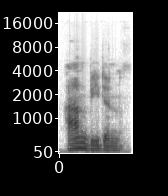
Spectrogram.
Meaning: 1. to offer 2. to offer oneself, to volunteer, (in sexual contexts) to solicit
- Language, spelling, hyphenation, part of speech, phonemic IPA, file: Dutch, aanbieden, aan‧bie‧den, verb, /ˈaːnˌbidə(n)/, Nl-aanbieden.ogg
